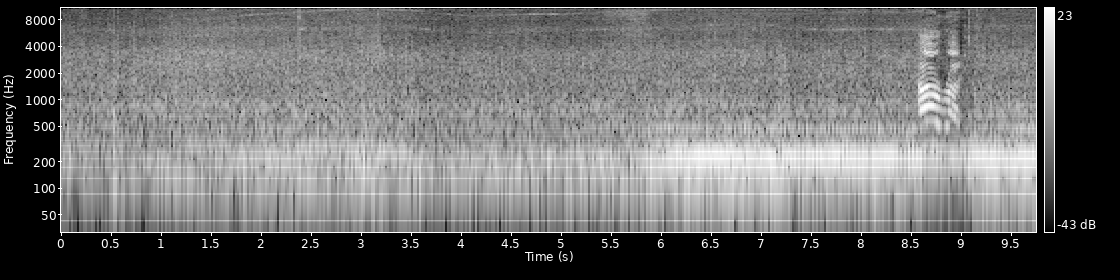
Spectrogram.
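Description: Semi truck engine idling then pulling away from the Port of Baltimore in Dundalk, a steady low diesel drone from inside the cab that rises as it gets going, with a brief air-brake hiss near the end.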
